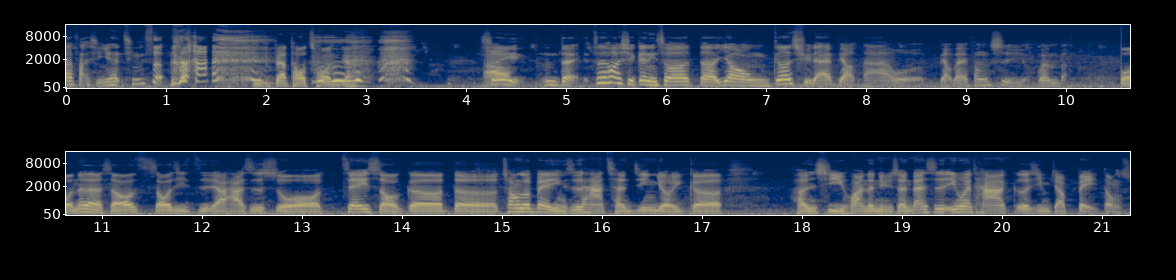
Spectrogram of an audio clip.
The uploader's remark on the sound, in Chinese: 不得已在戶外錄，有諸多雜音／暴風請見諒！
